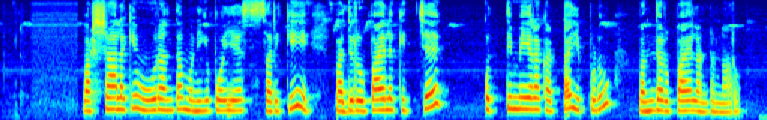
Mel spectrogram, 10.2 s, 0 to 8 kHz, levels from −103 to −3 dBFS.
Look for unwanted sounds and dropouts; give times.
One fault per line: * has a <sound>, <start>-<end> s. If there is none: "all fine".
all fine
